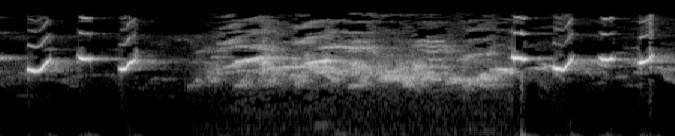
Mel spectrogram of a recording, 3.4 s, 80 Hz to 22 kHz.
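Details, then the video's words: Kacer (Oriental magpie-robin) singing to excite competing males: sharp upslurred chirps, a dense scratchy babbling passage in the middle, then a run of quick bright whistled notes. "Pancingan Menaikan Emosi K4CER"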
